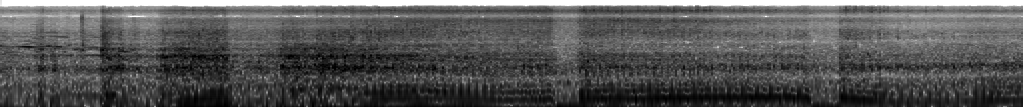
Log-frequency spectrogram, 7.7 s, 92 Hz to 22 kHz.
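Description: Zetor 7745 tractor's four-cylinder diesel engine running under load as the tractor churns through deep mud, holding a steady pitch.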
